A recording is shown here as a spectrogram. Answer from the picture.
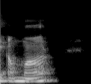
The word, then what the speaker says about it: Ammar: First of all, just my name is Ammar Al-Ashqar. Just you can say Ammar. It's a little bit just, you know, like, hard to pronounce like Arabic letters, and I prefer that.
